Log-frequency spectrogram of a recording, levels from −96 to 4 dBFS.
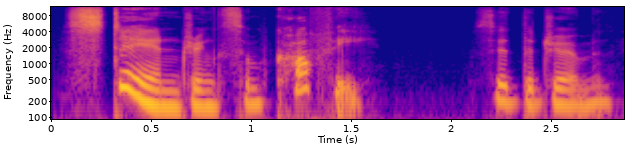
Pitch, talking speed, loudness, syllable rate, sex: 195 Hz, 165 wpm, -19 LUFS, 4.3 syllables/s, female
